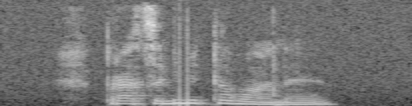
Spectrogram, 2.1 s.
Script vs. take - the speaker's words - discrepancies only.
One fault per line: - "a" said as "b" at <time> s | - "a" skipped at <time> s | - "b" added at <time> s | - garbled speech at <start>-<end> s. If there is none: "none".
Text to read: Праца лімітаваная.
none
